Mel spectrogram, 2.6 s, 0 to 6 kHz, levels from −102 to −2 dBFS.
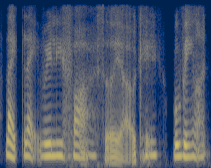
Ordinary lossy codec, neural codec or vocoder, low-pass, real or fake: none; codec, 16 kHz in and 24 kHz out, 0.9 kbps, LongCat-Audio-Codec, fine tuned four codebook decoder; 5.4 kHz; fake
